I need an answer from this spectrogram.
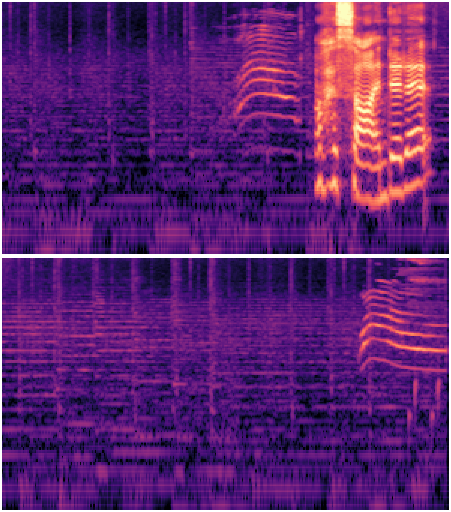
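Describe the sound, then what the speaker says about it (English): A cat meows in the Nancy Drew game Lights, Camera, Curses!, one loud drawn-out meow in the middle, with softer rising cries at the start and end over quiet background music, while a voice speaks briefly. "There's that cat again."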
